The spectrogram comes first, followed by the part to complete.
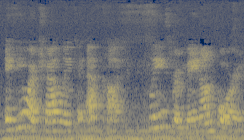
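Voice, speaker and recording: A woman giving a calm, polished, soft welcome announcement, played back over a cabin loudspeaker. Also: fairly high pitch, brisk. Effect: cabin loudspeaker playback. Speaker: recorded announcer. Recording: echoey loudspeaker heard from far off with background hum.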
